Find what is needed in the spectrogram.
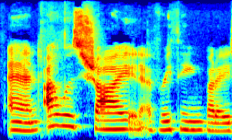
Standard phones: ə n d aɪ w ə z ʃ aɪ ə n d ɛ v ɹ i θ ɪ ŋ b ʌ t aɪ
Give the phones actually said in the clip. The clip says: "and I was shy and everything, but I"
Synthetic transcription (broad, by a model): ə n aɪ w ə z ʃ aɪ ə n ɛ v ɹ i θ ɪ ŋ b ʌ t aɪ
